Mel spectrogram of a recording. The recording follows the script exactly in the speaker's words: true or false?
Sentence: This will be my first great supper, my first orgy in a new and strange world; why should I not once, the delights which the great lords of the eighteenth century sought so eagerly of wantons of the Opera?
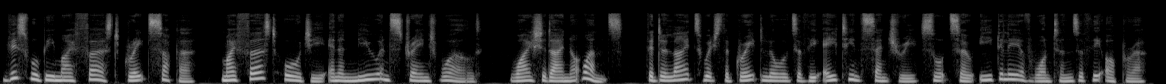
true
